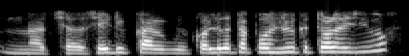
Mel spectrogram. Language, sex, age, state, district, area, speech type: Odia, male, 45-60, Odisha, Bhadrak, rural, conversation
